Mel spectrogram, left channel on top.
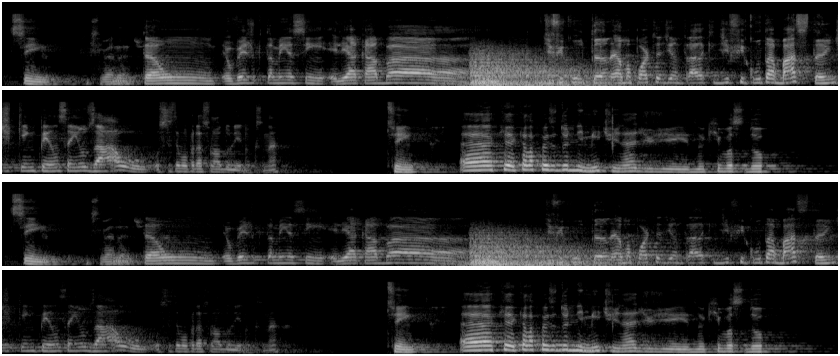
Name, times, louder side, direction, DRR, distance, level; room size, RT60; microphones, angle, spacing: voice 1, 0.1-0.5 1.0-1.4 12.2-12.5 12.9-16.0, equal, ahead, 0.6 m, -27 dB
voice 2, 1.1-4.9 5.4-11.2, left 4 dB, 75° left, 0.8 m, -30 dB
sound 1, 4.2-6.7, left 1 dB, 20° left, 1.1 m, -28 dB
24.0 x 12.0 x 9.2 m
head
